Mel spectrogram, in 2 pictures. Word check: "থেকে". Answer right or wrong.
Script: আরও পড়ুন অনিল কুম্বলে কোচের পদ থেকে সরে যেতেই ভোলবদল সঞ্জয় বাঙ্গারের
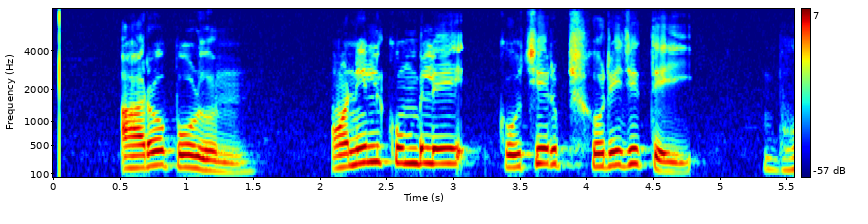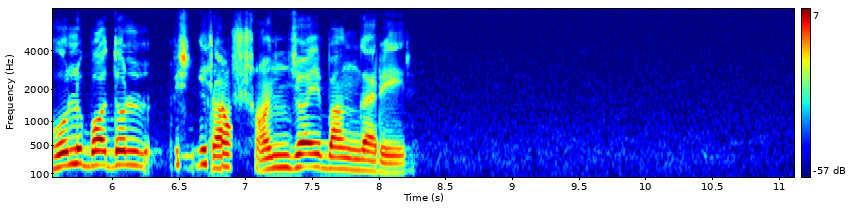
wrong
